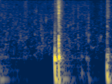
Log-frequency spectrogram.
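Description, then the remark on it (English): Two hollow wooden thuds, fairly loud, sound as a woman steps off a small rowboat and heads toward a cabin. The bumps come about half a second apart against a quiet background. “And now she is stepping off the boat and making her way toward the cabin.”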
